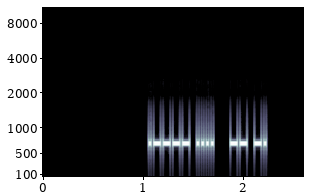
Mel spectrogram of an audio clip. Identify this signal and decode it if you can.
Morse code, heard as a keyed tone, about 50 wpm, 700 Hz. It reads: 1H MN
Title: Winter Field Day Exchanges 50wpm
